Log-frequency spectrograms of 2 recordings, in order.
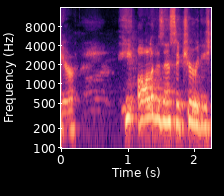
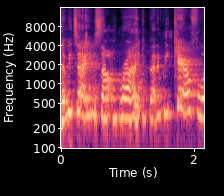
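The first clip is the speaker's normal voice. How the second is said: playful, half-joking, acted-out tone, pitched up; 5 semitones higher than usual. Retelling a warning given to a sister's partner: imitating a joking warning. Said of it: "I tried to say it in a joking way".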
